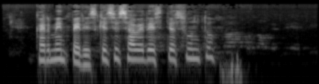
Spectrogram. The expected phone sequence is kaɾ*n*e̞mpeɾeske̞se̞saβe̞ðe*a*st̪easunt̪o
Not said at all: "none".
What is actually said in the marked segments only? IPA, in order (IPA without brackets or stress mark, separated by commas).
m, e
